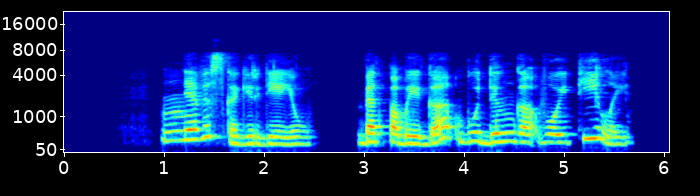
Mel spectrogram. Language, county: Lithuanian, Šiauliai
